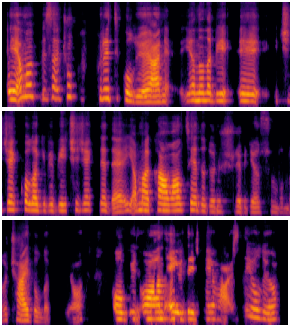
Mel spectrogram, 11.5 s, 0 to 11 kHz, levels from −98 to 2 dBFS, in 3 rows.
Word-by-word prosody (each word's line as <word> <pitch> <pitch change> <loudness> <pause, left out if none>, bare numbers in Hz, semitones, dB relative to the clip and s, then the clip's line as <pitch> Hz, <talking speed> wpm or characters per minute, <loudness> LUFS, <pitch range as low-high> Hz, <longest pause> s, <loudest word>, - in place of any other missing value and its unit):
Eee, - - +7
ama 355 +3 +2
mesela 285 0 -7
çok 345 +2 -7 0.3
pratik 295 -1 -3
oluyor 180 -6 +2
yani 185 +1 +4 0.2
yanına 230 0 +1
bir, 220 +1 -2
eee, 215 - 0 0.2
içecek 215 0 -5
kola 205 -4 +1
gibi 195 -1 -9
bir 190 - -3
içecekle 205 0 -9
de - - -6
y 165 +4 -4
ama 195 0 +1
kahvaltıya 200 +1 +3
da 180 -2 -11
dönüştürebiliyorsun 160 -2 -14
bunu 145 +6 -20
çay 170 -3 0
da 160 - -9
olabiliyor. 130 -9 -16 0.4
O 210 -2 +2
gün, 215 +1 -8
o 220 - -5
an 215 0 +7
evde, 210 0 +3
işte, 205 +3 -7
ne 215 - -4
varsa 195 - -7
y 270 - -2
oluyor. 210 -5 -1
205 Hz, 185 wpm, -25 LUFS, 185-220 Hz, 0.4 s, Eee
